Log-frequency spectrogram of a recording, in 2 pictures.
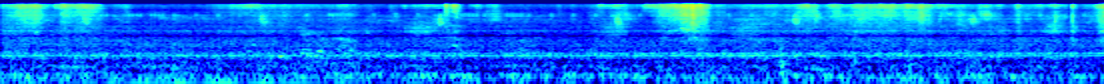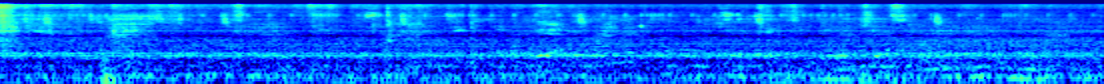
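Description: Interior of a London double-decker bus's upper deck while the bus idles in traffic: a steady low engine rumble with a constant hum. A single sharp knock comes about twelve seconds in.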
